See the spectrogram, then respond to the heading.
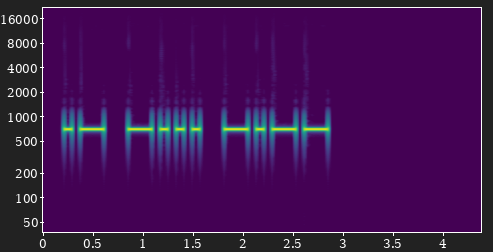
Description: Morse code, heard as a keyed tone, about 15 wpm, 700 Hz. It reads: ABY
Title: USA Call Sign Postfixes - 3 Letters 15wpm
